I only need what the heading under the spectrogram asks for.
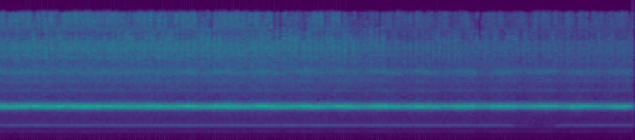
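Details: Crickets in a field give a steady, shrill, high-pitched ringing that never breaks, with a fainter lower tone beneath that drops out briefly near the end; no other sounds intrude.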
